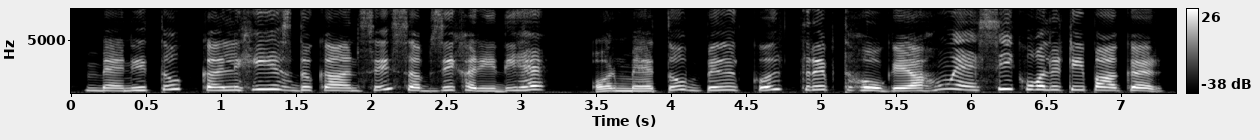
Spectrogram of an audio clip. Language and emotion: Hindi, happy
